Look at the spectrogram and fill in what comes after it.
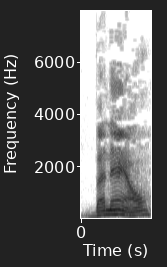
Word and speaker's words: banal: Banal, pronounced like canal, banal means cliched or ordinary or commonplace.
